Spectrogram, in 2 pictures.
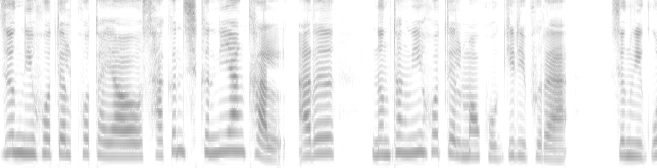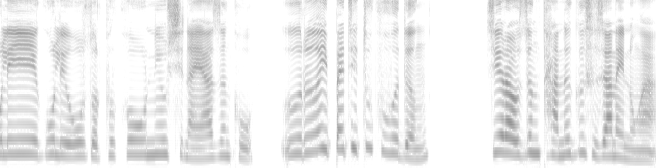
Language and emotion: Bodo, disgusted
